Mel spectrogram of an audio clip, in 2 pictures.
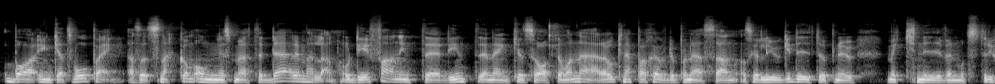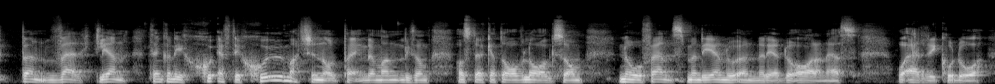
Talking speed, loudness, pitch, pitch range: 210 wpm, -15 LUFS, 105 Hz, 100-115 Hz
